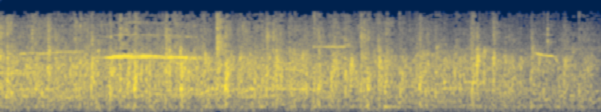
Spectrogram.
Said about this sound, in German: Wer ist denn eigentlich zum ersten Mal hier auf der Pfingsttagung? Herzlich willkommen, schön, dass ihr da seid. Ein kräftiger Applaus für alle, die zum ersten Mal da sind.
